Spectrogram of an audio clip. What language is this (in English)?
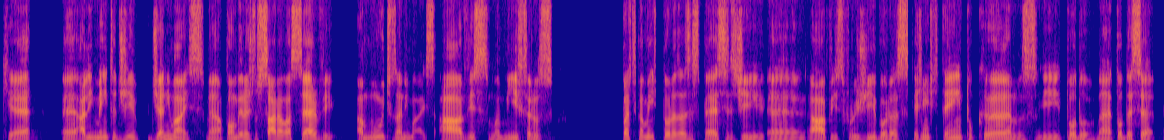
Portuguese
